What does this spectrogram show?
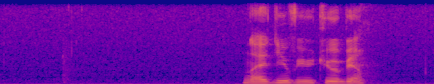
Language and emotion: Russian, neutral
